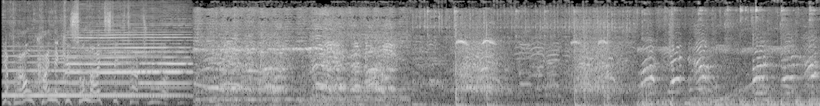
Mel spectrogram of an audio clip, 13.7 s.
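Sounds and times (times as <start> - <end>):
speech: 0.3 - 2.8
protesters chanting at a Querdenker demonstration: 3.2 - 13.6.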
